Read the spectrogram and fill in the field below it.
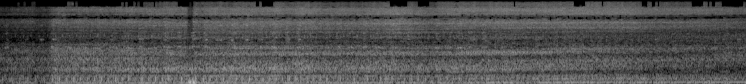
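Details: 1950 Packard barn find sitting about 40 years, first start with fuel added: engine fires and runs with a slightly uneven low pulse under heavy hiss, some smoke afterward; first start after long storage.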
